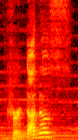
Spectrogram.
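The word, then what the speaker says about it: Cernunnos: Plus, the second and third syllables can be said differently, like Kernunos, Kernunos, Kernunos.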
